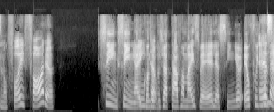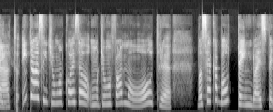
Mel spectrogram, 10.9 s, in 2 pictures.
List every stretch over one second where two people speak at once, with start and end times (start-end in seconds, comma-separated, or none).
none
